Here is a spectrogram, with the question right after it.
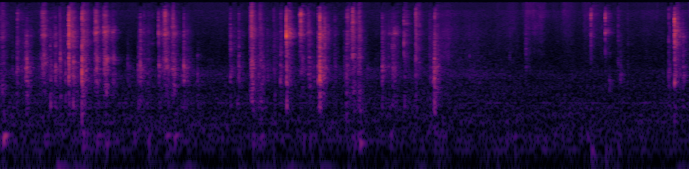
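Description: Fingers tap away at a computer keyboard in quick bursts of clicky keystrokes with short pauses, close and fairly quiet, with no talking.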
